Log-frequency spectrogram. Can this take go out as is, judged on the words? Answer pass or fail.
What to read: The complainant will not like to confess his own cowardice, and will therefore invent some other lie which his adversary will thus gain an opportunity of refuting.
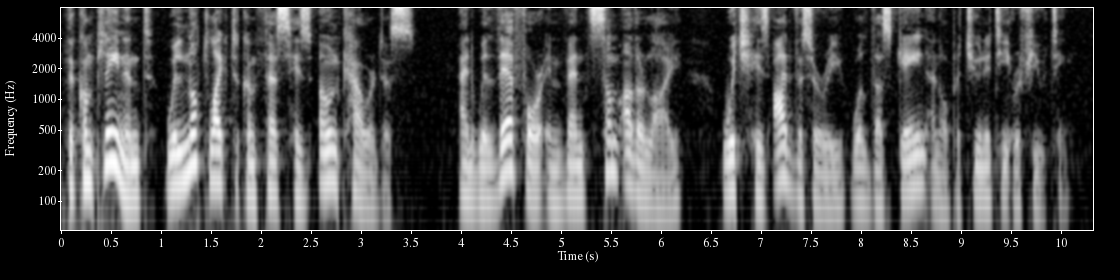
fail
